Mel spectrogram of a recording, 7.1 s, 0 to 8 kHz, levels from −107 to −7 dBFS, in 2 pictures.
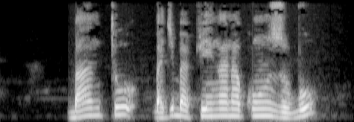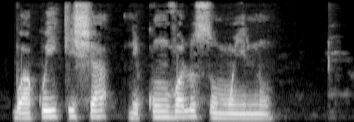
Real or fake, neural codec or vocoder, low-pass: real; none; 7.2 kHz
